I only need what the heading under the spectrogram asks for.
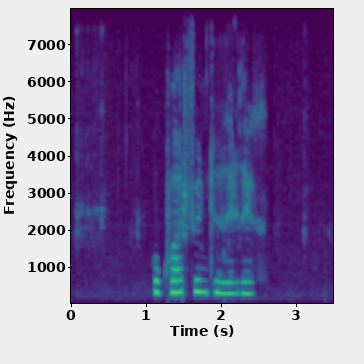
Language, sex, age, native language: Icelandic, female, 8, Icelandic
